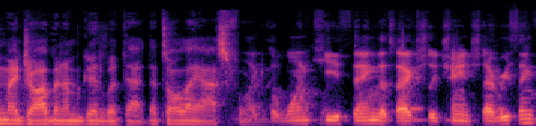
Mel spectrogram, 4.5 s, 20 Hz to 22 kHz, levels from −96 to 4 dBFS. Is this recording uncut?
no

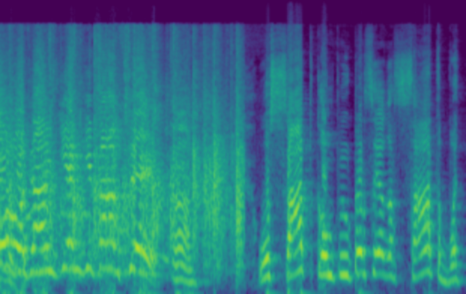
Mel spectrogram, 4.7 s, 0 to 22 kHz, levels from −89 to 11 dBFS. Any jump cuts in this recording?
yes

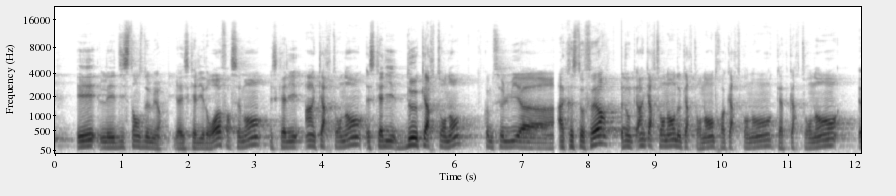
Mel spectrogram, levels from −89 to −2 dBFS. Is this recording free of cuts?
no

